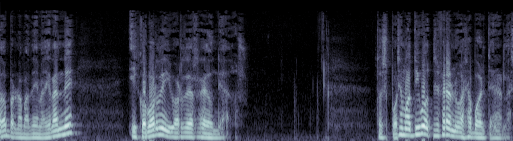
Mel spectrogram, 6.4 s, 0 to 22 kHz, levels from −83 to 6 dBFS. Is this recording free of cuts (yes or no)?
no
